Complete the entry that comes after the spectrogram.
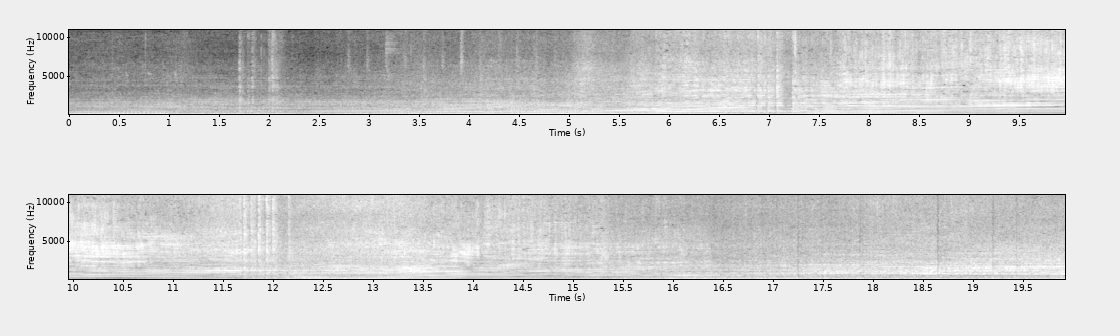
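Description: Car engine accelerating hard under full throttle through the gears. The pitch climbs in long sweeps and drops at a gear change about seven seconds in and again around twelve seconds.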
